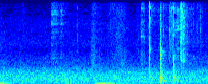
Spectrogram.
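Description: Quiet room tone with a few faint, sharp clicks close together near the end.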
